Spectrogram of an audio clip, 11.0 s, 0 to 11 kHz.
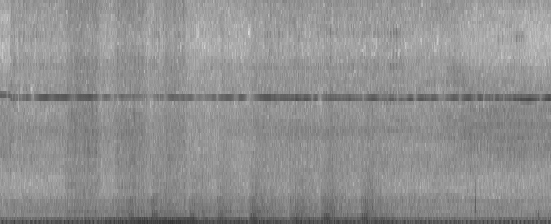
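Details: Yamaha NMAX scooter that wouldn't start because water got into the fuel tank: after the fix, with about 1 liter of fuel, it runs steadily with an even beat around four per second and no stumbling, healthy again.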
